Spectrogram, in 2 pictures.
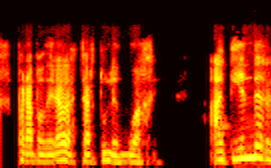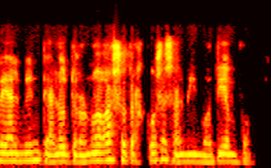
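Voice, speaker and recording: Moving at a fairly quick pace, a woman speaks in a fairly low pitch with ordinary pitch variation. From Murcia, Spain. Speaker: stress management trainer. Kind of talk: webinar lecture. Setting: video call. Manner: carefully enunciated.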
